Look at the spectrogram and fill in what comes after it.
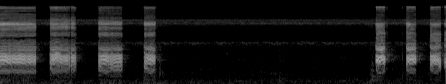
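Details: Cicada calling in loud broadband buzzing bursts, four quick pulses in the first second and a half, then a pause and another run of short bursts, over a steady high whine that holds throughout.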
